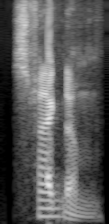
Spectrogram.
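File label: "sphagnum", American English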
